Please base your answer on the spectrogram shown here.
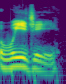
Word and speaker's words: Ouija: Like if I could only buy a Ouija board at like if I could only buy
